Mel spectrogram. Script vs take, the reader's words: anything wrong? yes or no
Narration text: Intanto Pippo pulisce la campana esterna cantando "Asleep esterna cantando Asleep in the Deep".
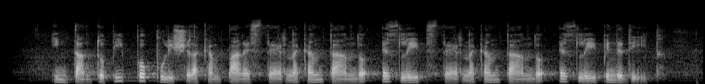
no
